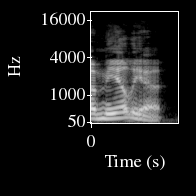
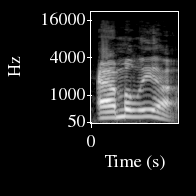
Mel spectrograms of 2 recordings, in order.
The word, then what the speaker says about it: Emilia: or is that a amelia this is amelia oh emilia okay so sorry i mispronounced your name it's okay douglas it's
